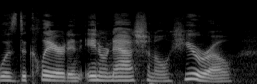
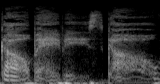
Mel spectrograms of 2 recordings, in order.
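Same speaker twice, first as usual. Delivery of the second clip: breathy, sick-sounding, whispered cheering; 5 semitones higher than usual. Retelling cheering at the TV while sick with bronchitis: Godfather voice. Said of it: "I sounded like the Godfather's twin sister".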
